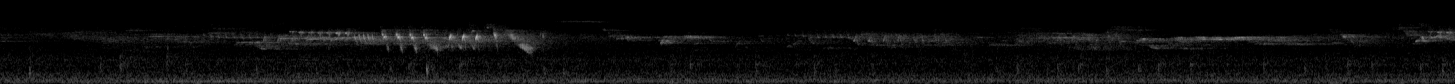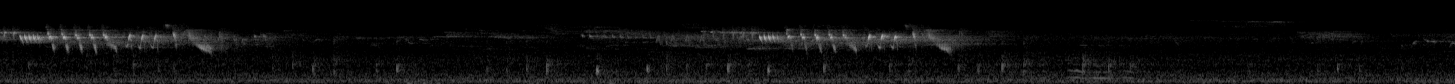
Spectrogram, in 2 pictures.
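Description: A bird calling repeatedly: a loud, rapid trilled phrase, heard three times about eight seconds apart, with softer chirps in between.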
